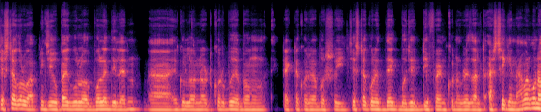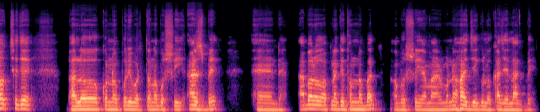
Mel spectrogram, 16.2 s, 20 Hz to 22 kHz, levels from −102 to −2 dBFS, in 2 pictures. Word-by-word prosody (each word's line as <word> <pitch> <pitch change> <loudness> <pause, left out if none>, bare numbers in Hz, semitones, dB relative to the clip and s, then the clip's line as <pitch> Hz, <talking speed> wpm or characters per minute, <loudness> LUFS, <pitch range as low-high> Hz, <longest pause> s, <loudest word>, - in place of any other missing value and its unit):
চেষ্টা 155 +2 +1
করব। 145 -2 +3
আপনি 120 +2 -7
যে 130 - 0
উপায়গুলো 130 -1 +2 0.2
বলে 130 0 +4
দিলেন 120 -1 0 0.3
অ্যা 115 - -6 0.3
এগুলো 120 +1 -2
নোট 120 -1 -5
করব। 125 -1 -3 0.2
এবং 115 0 -3 0.4
একটা, 130 -1 -17
একটা 125 +2 -7
করে 120 -1 -3
অবশ্যই 115 +1 -4
চেষ্টা 135 +1 -2
করে 130 -2 +3
দেখব 125 -2 0
যে 120 - +3
ডিফারেন্ট 120 -1 -1
কোন 125 - -5
রেজাল্ট 115 -1 0
আসছে 120 +5 -1
কিনা। 125 -2 +1
আমার 165 +1 +3
মনে 165 -2 +7
হচ্ছে 160 -1 -3
যে 150 - +7 0.7
ভালো 125 +1 +7 0.3
কোন 130 0 +1 0.2
পরিবর্তন 125 -1 +1
অবশ্যই 125 0 -2 0.2
আসবে। 130 -1 +2 0.6
অ্যান্ড 115 -2 -1 0.4
আবারও 145 0 +5
আপনাকে 135 0 0
ধন্যবাদ। 130 +2 +2 0.3
অবশ্যই 120 +1 -3
আমার 115 0 -1
মনে 130 +2 -1
হয় 145 -3 +6
যে - - -1
এগুলো 120 0 -2
কাজে 115 -2 +1
লাগবে। 110 0 -4
125 Hz, 170 wpm, -22 LUFS, 120-130 Hz, 0.7 s, মনে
